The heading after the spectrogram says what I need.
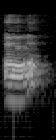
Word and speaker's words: ho: It's spelled with an H, but the H is completely silent in Italian all the time, so that's a general rule, right? One of the very few rules that persist and it's consistent throughout the language. So even though you see it with an H, there's not pronunciation of an H. There's not aspiration of any kind of sound.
